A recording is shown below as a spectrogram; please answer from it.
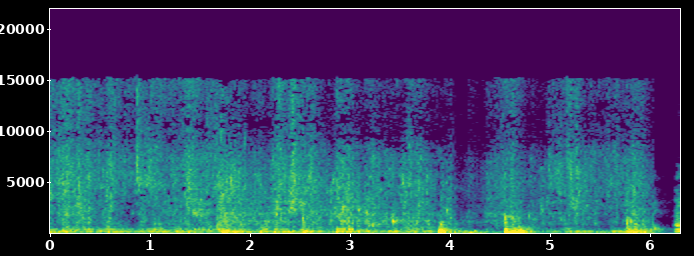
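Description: Tap water runs over food being washed, a close splashing flow that surges and breaks into uneven bursts and gurgles, then cuts off abruptly at the end.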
